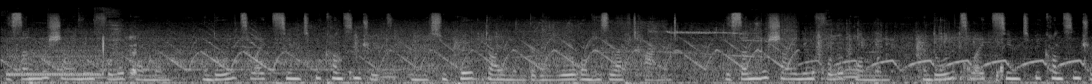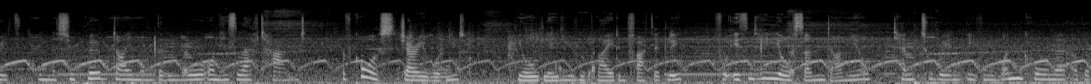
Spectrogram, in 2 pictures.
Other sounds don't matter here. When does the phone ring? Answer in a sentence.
The ringing phone can be heard from 0.1 to 1.4 s, from 11.4 to 12.8 s and from 17.6 to 18.8 s.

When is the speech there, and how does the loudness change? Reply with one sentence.
The speech can be heard from 0.0 to 21.7 s, at a steady volume.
